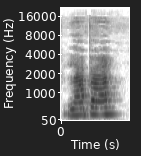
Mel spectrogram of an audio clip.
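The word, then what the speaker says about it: leaba: birvalia Ober Valia is homework it can be pronounced overwhalia either at the W laba is bed lava and kahir is chair kaher so we have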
